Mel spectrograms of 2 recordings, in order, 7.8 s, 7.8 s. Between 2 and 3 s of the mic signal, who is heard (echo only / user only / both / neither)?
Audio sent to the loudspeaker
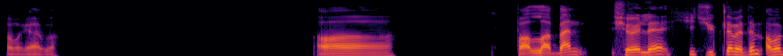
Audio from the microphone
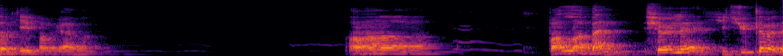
neither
